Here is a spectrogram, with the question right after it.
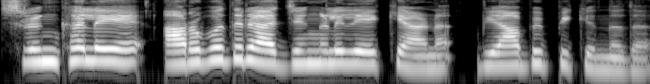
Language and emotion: Malayalam, neutral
